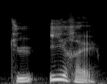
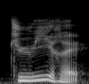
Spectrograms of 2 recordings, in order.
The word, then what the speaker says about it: tu irais: Tu irais. Same thing here, final S not pronounced.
